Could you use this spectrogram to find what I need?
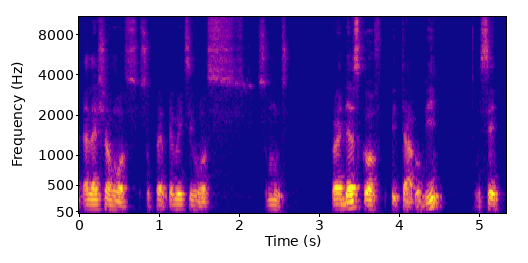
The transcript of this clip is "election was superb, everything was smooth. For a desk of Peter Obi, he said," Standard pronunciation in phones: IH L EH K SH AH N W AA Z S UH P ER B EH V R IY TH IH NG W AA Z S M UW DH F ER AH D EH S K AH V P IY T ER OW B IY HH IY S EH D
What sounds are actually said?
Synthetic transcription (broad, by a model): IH L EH K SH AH N W AA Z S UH P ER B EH V R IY T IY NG W AA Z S M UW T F AH D EH S K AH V P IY T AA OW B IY HH IY S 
